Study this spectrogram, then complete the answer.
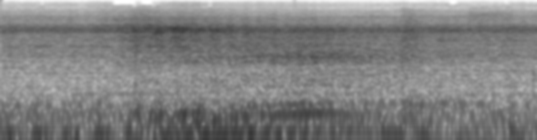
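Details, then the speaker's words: Engine after the idle screw was turned a bit more: deep, steady rumble with an even beat and no stumbling or missing; idles smooth and healthy. "It sounds really good now. I don't know why it was like really. Maybe it's just like. I just had to turn that screw a little bit more. That was it. It sounds good now."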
